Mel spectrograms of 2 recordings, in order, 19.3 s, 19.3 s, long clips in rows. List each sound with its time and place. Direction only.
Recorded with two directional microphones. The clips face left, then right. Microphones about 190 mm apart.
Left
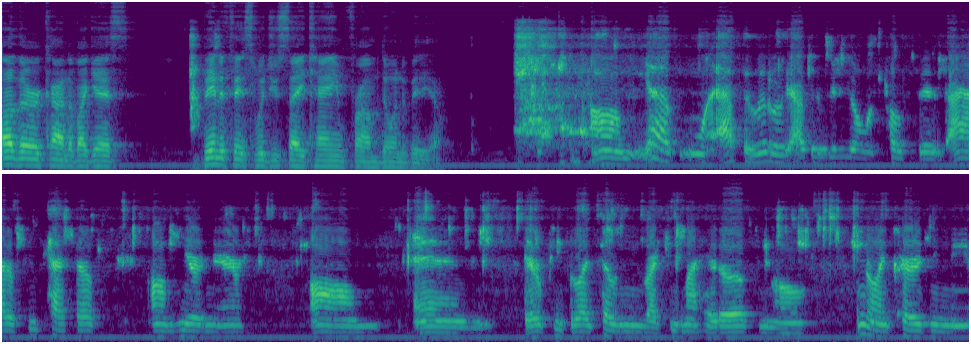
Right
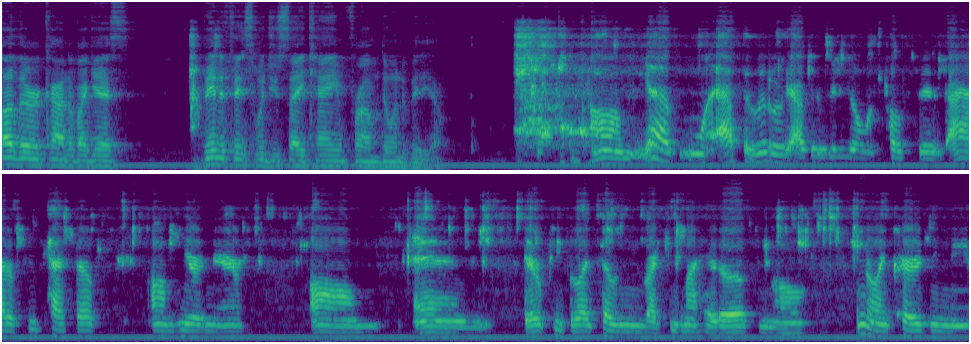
0.0 s speech: 30° left (ahead or behind)
5.2 s speech: 45° right (ahead or behind)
